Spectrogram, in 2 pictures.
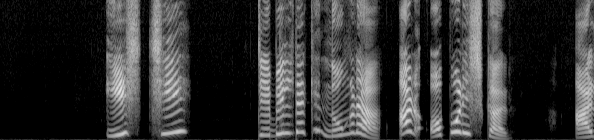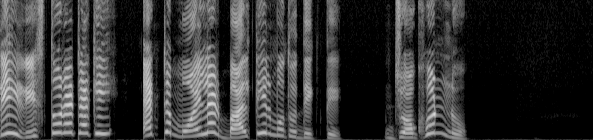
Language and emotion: Bengali, disgusted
